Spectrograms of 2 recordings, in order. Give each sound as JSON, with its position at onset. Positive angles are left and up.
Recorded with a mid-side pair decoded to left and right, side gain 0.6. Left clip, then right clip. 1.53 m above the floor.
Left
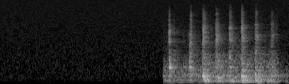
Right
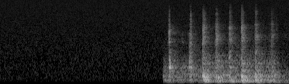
{"t": 1.6, "sound": "a squeak", "azimuth_deg": 10, "distance_m": 1.2}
